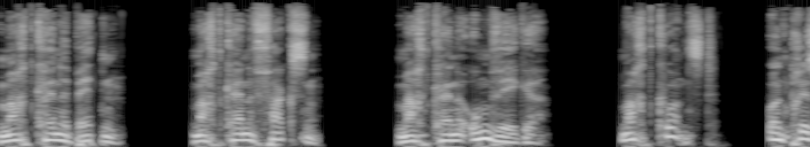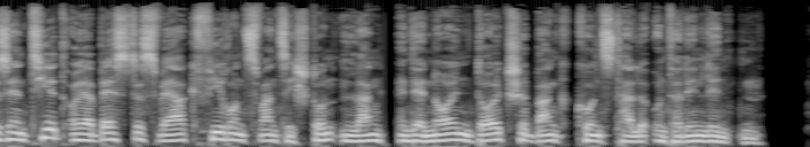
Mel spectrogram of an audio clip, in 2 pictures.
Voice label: Neutral

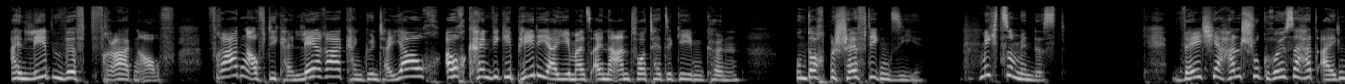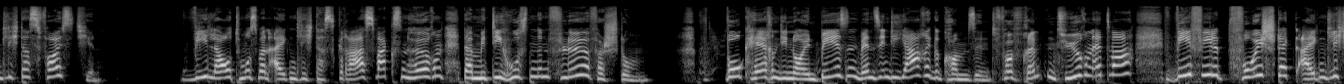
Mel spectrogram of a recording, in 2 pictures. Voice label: Schauspiel Dynamisch

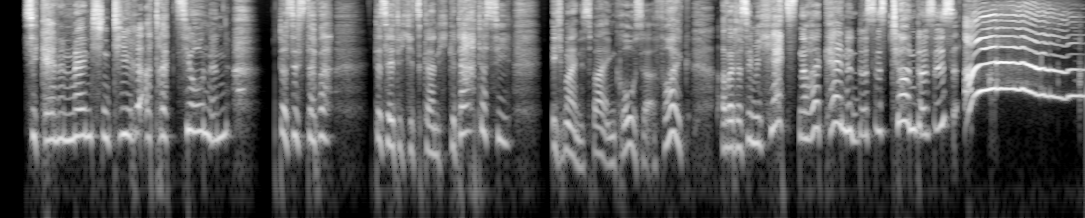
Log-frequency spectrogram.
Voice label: Schauspiel Dynamisch

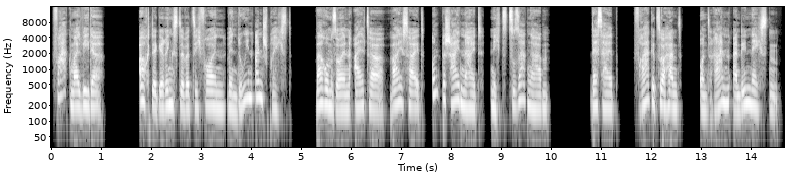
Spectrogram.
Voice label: Werbung Sanft

